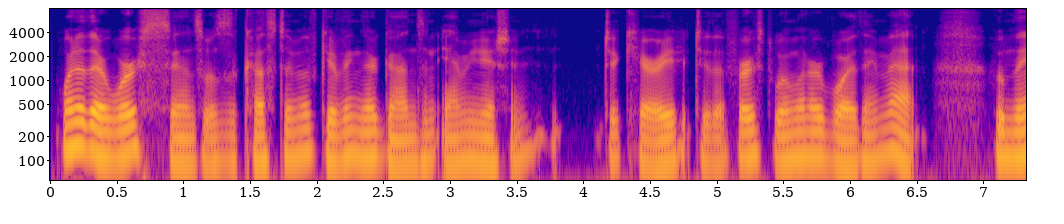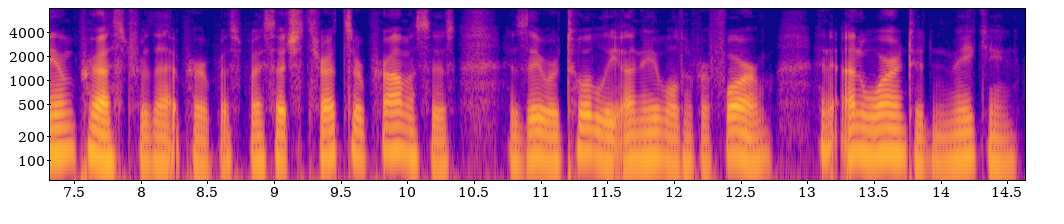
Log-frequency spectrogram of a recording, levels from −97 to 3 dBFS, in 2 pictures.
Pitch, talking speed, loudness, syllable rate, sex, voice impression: 110 Hz, 190 wpm, -21 LUFS, 5.5 syllables/s, male, masculine, adult-like, slightly relaxed, slightly powerful, soft, muffled, intellectual, calm, friendly, reassuring, slightly lively, kind, slightly modest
